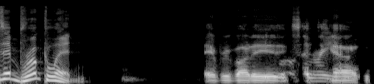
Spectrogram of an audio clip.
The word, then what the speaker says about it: Brooklyn: They made fun of me for mispronouncing your name and calling you Brookline. Yeah. I mean, who pronounces it Brookline? Who pronounces it Brooklyn?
